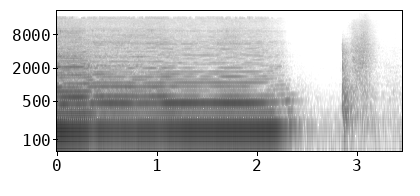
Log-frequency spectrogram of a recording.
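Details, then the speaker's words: Toilet cistern with ball fill valve refilling: loud steady low hum with buzzy edge, stopping when flow stops, visible water ripples from the vibrating valve; fix is replacing the valve washer or fitting a new fill valve. "That's the noise. That's the noise. You can see from the waves that this fill valve is vibrating."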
